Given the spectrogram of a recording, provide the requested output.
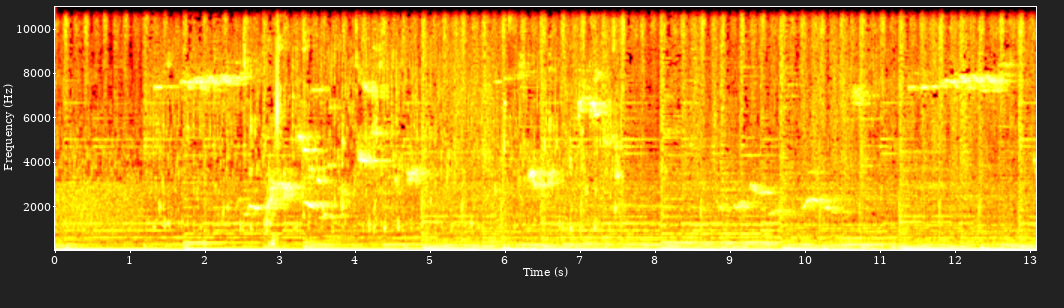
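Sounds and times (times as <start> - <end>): background music with low chords: 0.0 - 13.0.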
